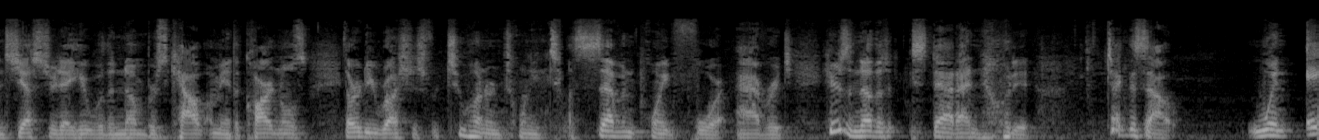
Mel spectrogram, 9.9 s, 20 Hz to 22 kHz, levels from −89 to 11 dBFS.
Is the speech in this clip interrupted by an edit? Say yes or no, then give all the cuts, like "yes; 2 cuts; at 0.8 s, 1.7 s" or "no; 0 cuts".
yes; 4 cuts; at 1.7 s, 2.6 s, 4.2 s, 6.8 s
